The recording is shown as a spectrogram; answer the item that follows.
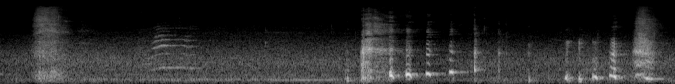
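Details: Cat with foxtail grass gives a soft, faint rising meow. After a quiet stretch comes a quick series of short, clipped chirping meows. Rustling bursts are heard at the start and end.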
